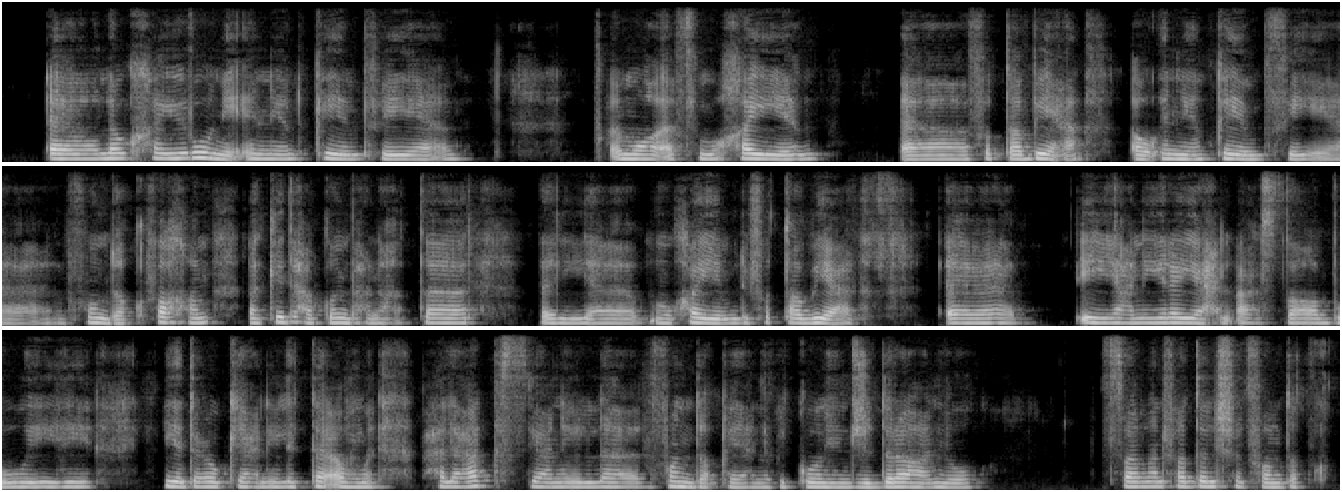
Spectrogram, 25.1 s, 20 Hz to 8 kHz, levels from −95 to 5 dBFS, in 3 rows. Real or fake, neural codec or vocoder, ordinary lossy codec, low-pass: fake; codec, 16 kHz, 4.8 kbps, FACodec; none; none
